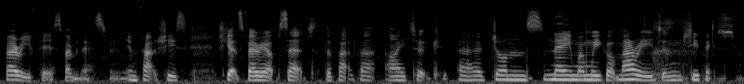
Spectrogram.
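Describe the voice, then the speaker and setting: A woman's voice: mid-range voice, level tone, normal speed, few pauses, darkish tone. A middle-aged woman with a southern English home counties accent, chatting as a guest in a radio interview. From Surrey, England. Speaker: studio guest.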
